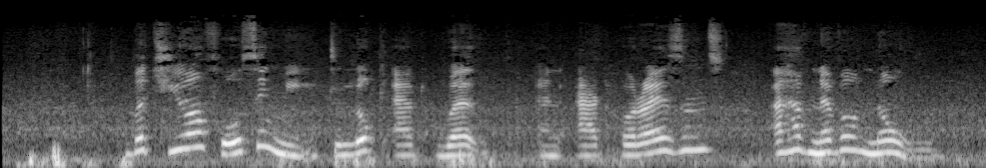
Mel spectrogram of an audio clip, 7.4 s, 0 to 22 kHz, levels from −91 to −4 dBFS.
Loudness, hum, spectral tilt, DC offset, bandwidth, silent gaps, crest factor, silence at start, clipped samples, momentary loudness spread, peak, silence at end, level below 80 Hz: -19 LUFS; none; -6 dB/octave; under 0.1%; 13.5 kHz; none; 16 dB; 0.15 s; under 0.1%; 14 LU; -2 dBFS; 0 s; -40 dBFS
